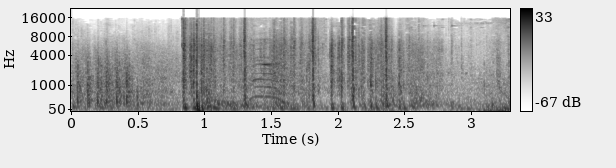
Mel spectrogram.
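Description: Gunfire in a Call of Duty: Modern Warfare raid on Grazna: sharp, dense bursts of automatic fire and scattered shots, loud and close, with clipped voice callouts between the volleys.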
